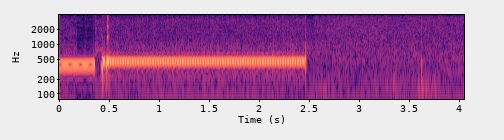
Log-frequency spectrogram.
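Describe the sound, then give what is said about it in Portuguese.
A telephone call-transfer tone on a financing call: a short doubled tone, a click, then a loud steady mid-pitched tone holding for about two seconds before cutting to quiet line hiss. “aguarde em linha que estou transferindo a ligação do senhor para o controle de qualidade”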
